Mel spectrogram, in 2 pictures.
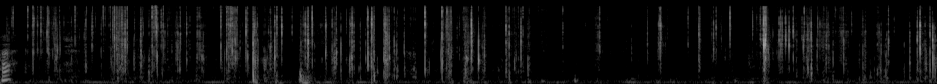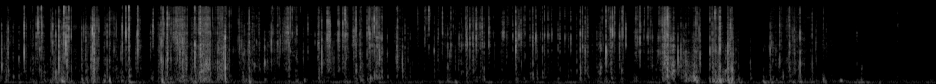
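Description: Pokémon trading-card booster pack's foil wrapper being handled and torn open by hand, with a dense, irregular crinkling and crackling that goes on almost without a break.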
